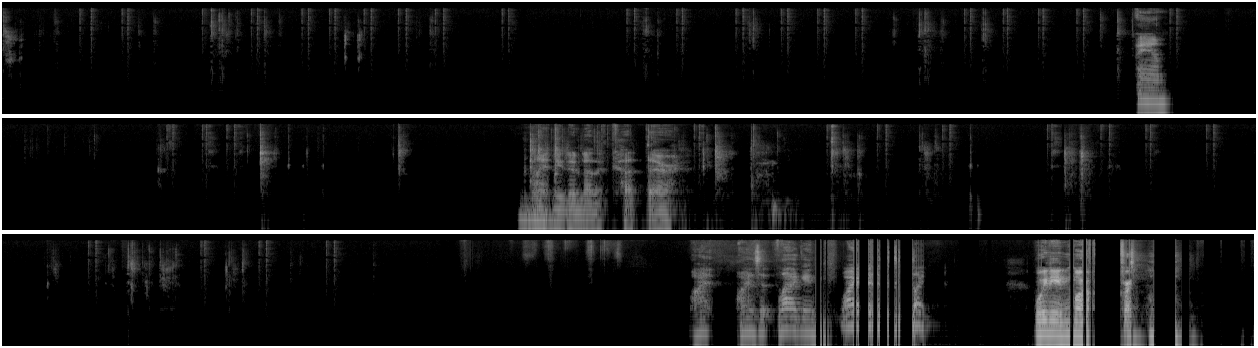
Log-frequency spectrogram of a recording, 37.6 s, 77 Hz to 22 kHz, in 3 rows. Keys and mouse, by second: 0.2 g, 1.2 g, 1.3-5.0 middle drag, 2.0 ctrl+z, 2.2 click, 2.2 right click, 2.4 g, 3.2 g, 4.0 g, 6.0 click, 6.2 g, 7.3-8.7 shift+middle drag, 9.0 ctrl+z, 9.6-10.7 shift+middle drag, 11.0 f, 12.6-14.3 ctrl+middle drag, 14.3 shift+click, 14.4 shift+middle click, 14.5 shift+click, 14.6-15.8 shift+middle drag, 14.9 f, 17.7 ctrl+z, 18.1 ctrl+r, 19.5 f, 19.9-37.6 shift+middle drag, 20.7 g, 21.5 g, 23.0 g, 26.5 e, 27.1 s.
